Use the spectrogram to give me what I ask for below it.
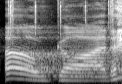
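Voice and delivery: usual speaking voice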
